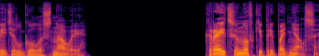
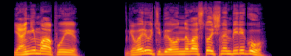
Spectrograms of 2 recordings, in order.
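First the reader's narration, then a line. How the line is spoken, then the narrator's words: Loud crying. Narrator (Russian): Нгакура громко заплакала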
